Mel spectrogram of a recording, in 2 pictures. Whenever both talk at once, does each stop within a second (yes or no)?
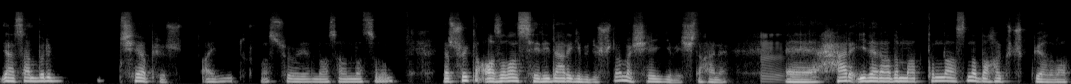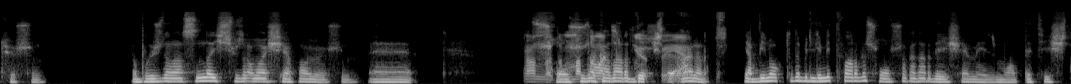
no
